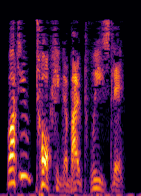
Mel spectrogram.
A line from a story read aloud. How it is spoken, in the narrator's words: barked Professor McGonagall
